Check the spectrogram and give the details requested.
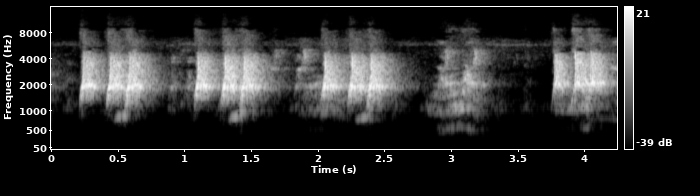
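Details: Calling male common quail: three sharp, liquid triple-note phrases at a regular pace, a softer blurred phrase, then a short silence before another triple burst.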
